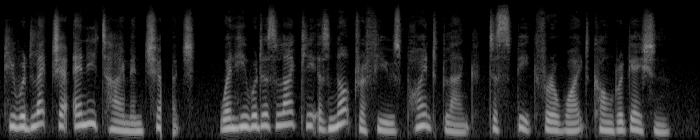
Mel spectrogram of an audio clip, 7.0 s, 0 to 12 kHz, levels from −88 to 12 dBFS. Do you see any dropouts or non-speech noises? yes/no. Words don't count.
yes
